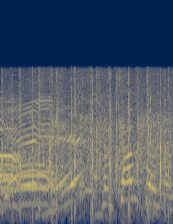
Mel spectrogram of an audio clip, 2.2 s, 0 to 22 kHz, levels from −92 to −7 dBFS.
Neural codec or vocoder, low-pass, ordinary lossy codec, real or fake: none; 7.2 kHz; none; real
